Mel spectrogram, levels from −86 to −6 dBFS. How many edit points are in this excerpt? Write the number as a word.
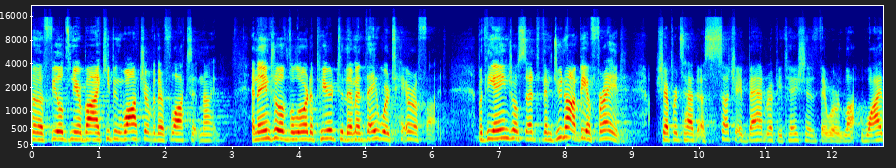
two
